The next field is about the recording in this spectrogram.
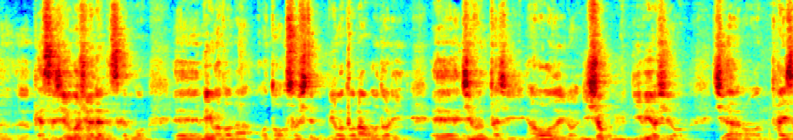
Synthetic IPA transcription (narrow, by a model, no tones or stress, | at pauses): ɾɯkesɨd͡ʑɨːɡo̞ɕɨːnend̪eske̞d̪o̞mo | emʲiɡo̞t̪o̞naot̪o̞so̞ɕi̥t̪e̞mʲiɡo̞t̪onaʔod̪o̞ɾʲi | eːd͡ʑibɯ̟̃nt̪at͡ɕiaod̪o̞ɾʲinoɲiɕokɲʲimʲio̞ɕio̞ | ɕanot̪ʰais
